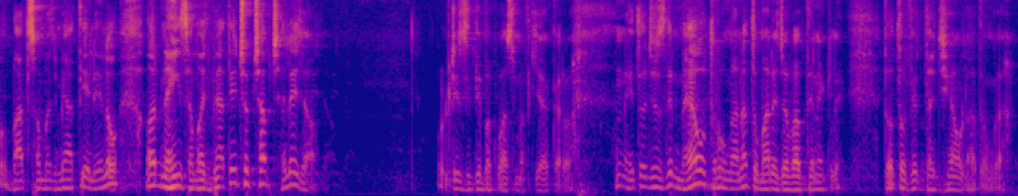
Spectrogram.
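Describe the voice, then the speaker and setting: Husky, animated, mocking male preacher. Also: mid-range voice. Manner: scornful, mocking, laughs between points. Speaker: pastor and Bible teacher. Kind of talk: combative preaching message.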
